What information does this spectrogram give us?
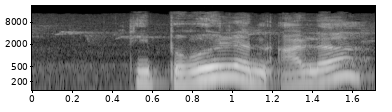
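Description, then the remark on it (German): A flock of sheep on a green meadow bleating as they come running up when a man walks onto the sheep pasture: a short call followed by two long, wavering bleats with a nasal, quavering tone, fairly loud and without any talking over them. “Nur damit ihr das Geblöck im Hintergrund einsortieren könnt.”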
